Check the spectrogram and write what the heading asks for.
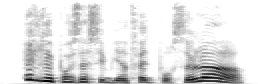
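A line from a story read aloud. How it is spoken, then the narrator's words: Exclaiming. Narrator (French): s'écria l'illustre beauté du cirque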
